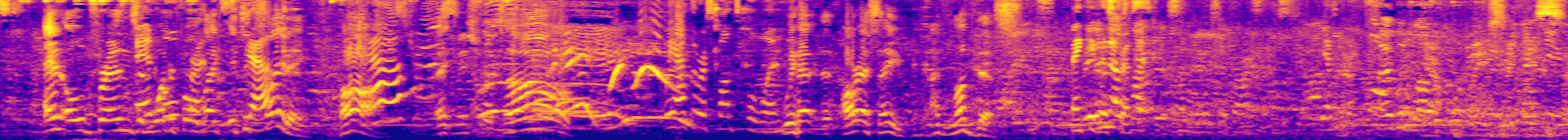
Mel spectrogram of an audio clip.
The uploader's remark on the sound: Live at Between Friends Wine Bar. Visit Between Friends Wine Bar in Melbourne and record a live podcast!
